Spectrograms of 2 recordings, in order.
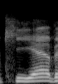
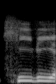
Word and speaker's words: Kyiv: It is spelled Kiev in the U.S. pronunciation, but Kyiv in the spelling in the Ukrainian pronunciation and dialect, where Vitaly Klitschko is the mayor of that city.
